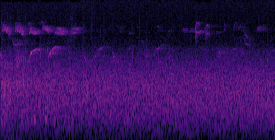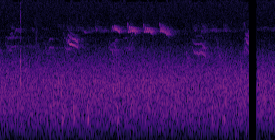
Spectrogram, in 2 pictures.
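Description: Faint, high-pitched chirps of small forest birds calling on and off over a steady hiss, with a brief drop to silence just before the end.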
